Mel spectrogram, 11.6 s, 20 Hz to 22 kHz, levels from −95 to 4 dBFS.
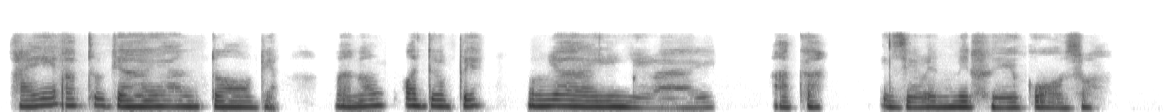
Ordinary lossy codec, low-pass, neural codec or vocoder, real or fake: none; 7.2 kHz; codec, 44.1 kHz, 2.6 kbps, DAC; fake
